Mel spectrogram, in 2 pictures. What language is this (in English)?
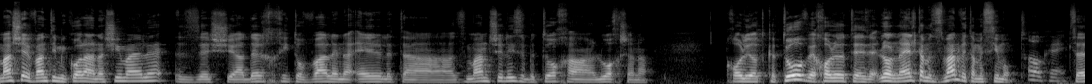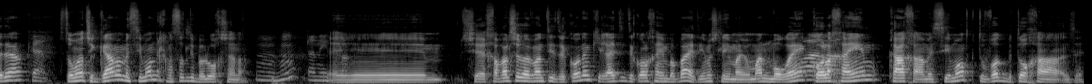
Hebrew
